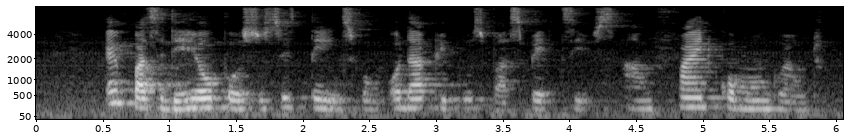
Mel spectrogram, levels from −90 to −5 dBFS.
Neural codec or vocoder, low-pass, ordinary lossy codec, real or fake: none; none; none; real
